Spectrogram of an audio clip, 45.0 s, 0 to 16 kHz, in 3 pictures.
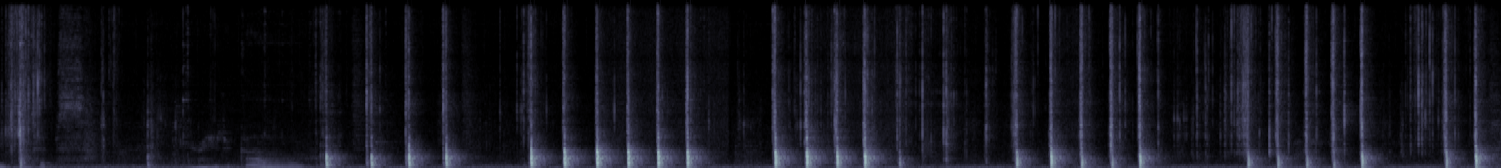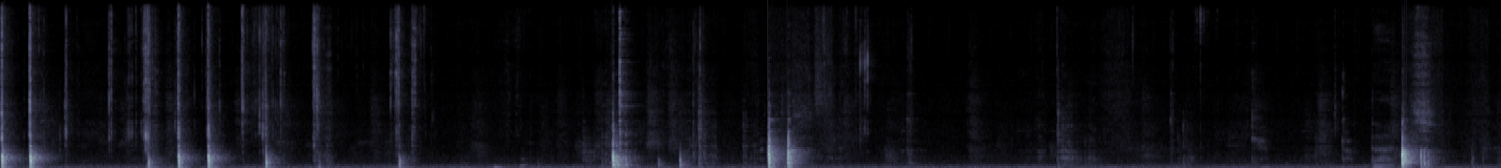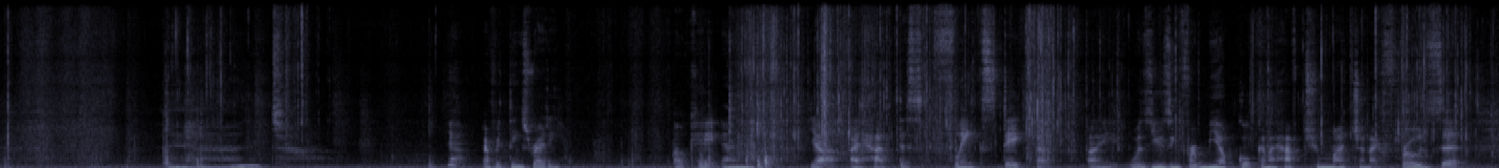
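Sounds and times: knife chopping on cutting board: 3.2 - 4.7, 5.3 - 7.1, 7.7 - 9.1, 29.1 - 29.4.

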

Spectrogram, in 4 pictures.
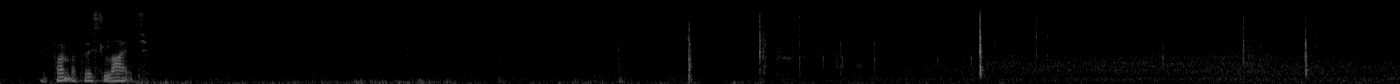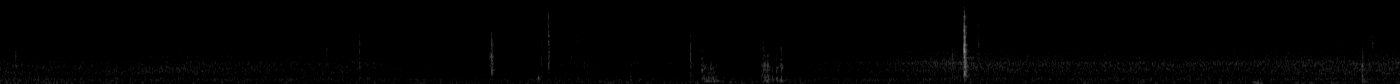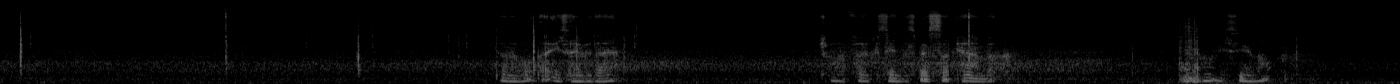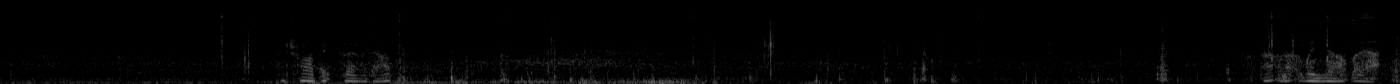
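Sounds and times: steady hiss: 6.2 - 56.0
faint sharp clicks: 7.6 - 14.9, 15.8 - 17.8, 18.5 - 21.9, 23.2 - 40.0, 50.9 - 56.0.

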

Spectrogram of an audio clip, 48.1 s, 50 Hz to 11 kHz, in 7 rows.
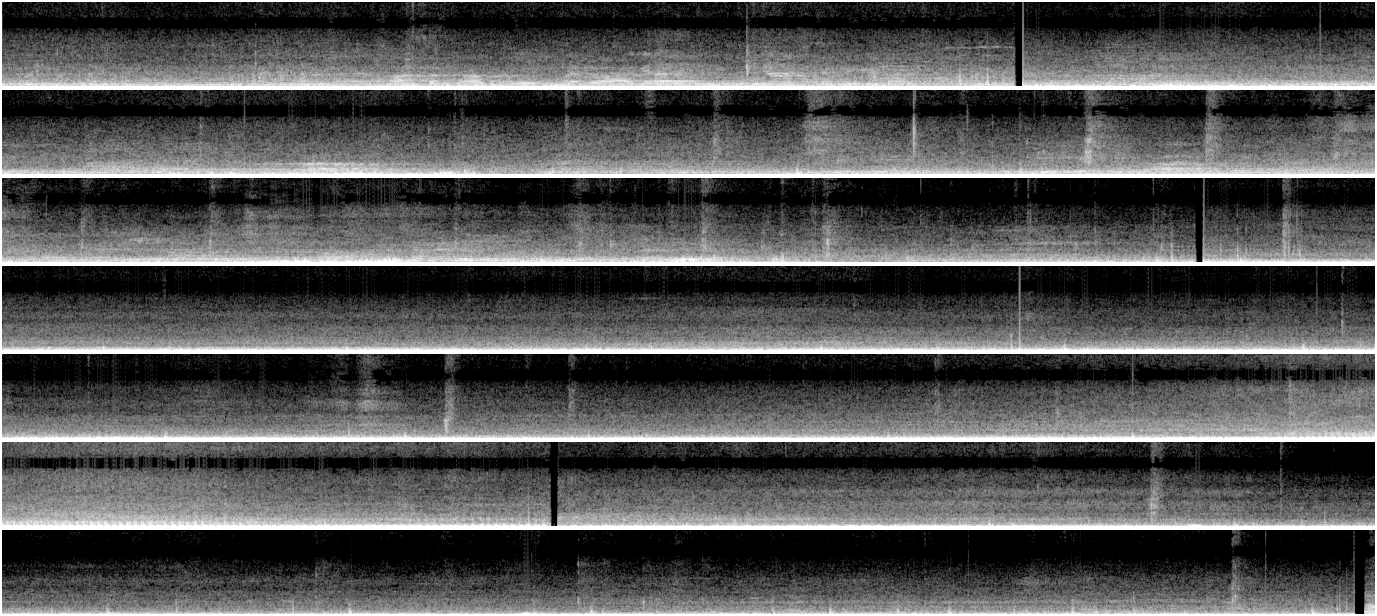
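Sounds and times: road traffic rumble: 0.0 - 48.0
car passing: 27.5 - 42.0.

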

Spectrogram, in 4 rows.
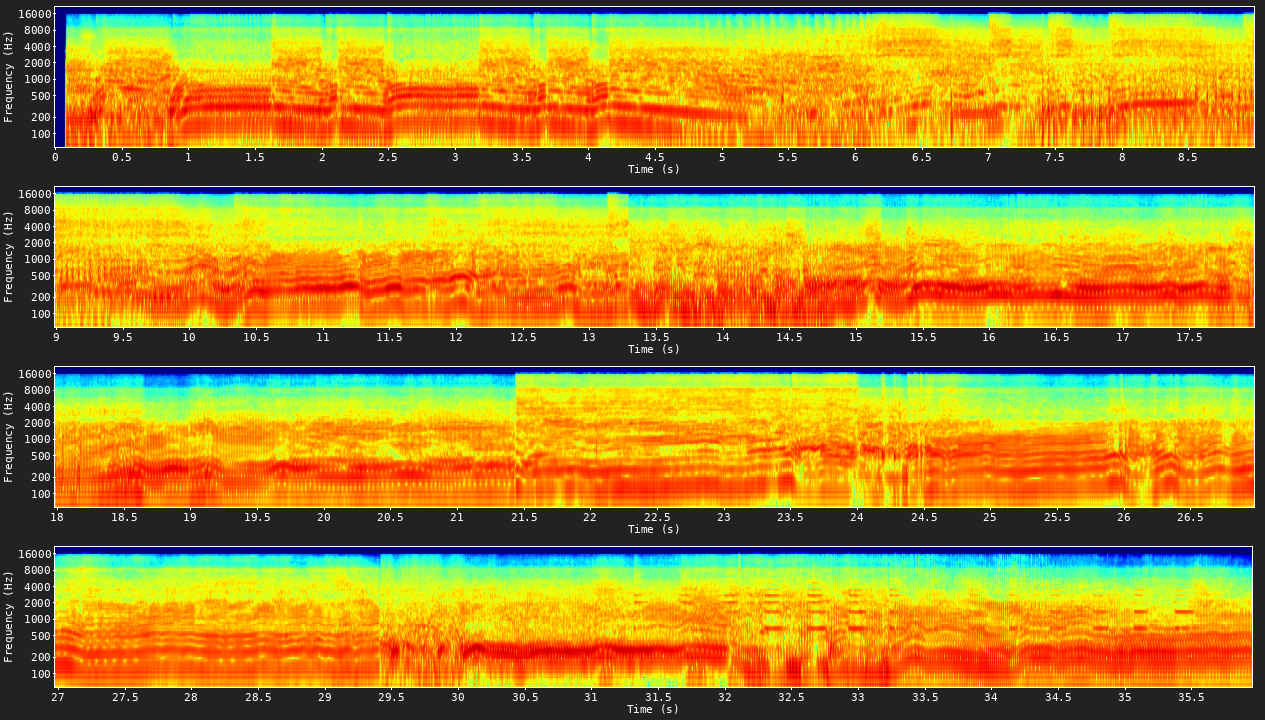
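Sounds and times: dirt bike engines revving: 0.1 - 35.9.

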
